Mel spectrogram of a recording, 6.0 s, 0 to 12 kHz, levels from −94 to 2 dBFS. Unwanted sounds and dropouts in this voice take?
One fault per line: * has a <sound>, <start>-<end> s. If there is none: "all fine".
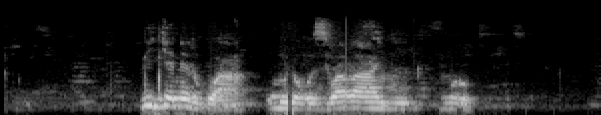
* has a dropout, 2.9-2.9 s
